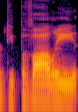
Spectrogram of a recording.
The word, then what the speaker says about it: Deepavali: we have Diwali or Deepavali. It's pronounced both ways.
